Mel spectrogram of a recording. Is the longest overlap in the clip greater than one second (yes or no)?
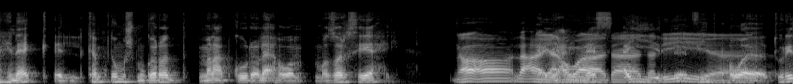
yes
